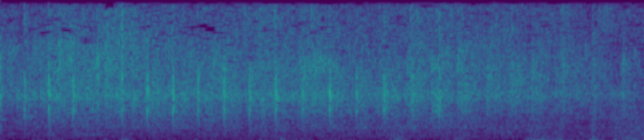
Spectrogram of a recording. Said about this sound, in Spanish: Recibámosla con un aplauso. Bienvenida, senadora.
